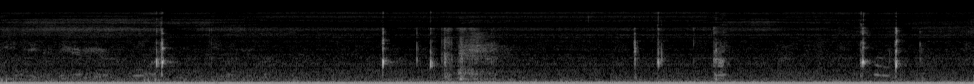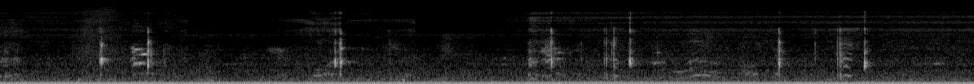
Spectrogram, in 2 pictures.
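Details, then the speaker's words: An infant with laryngomalacia, where the upper voice box tissues collapse on breathing in, makes brief squeaky, hiccup-like catches on each in-breath over a steady low hum: inspiratory stridor. "It occurs when the child breathes in and presence with a squeaky or hiccup type sound when the child inhales. This sound is called inspiratory stridor."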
